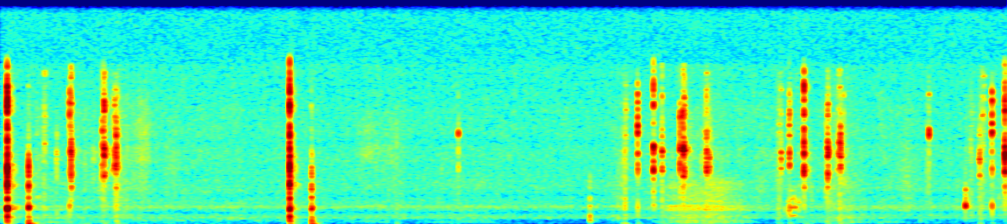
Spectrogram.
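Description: Faint, scattered computer mouse clicks: a few near the start, a pair about two seconds in, then a quicker run of clicks through the second half.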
